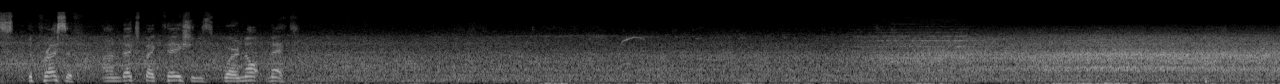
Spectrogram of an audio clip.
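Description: A large stadium crowd cheers and roars steadily, swelling louder near the end.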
